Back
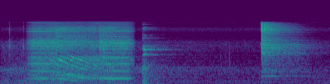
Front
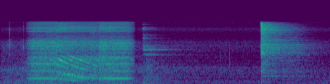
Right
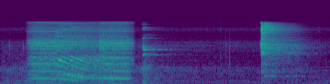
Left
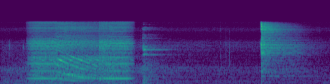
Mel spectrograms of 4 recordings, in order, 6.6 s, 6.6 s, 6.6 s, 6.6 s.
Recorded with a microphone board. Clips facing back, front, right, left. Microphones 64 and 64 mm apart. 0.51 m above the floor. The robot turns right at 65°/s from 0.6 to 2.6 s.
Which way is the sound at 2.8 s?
170° right.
